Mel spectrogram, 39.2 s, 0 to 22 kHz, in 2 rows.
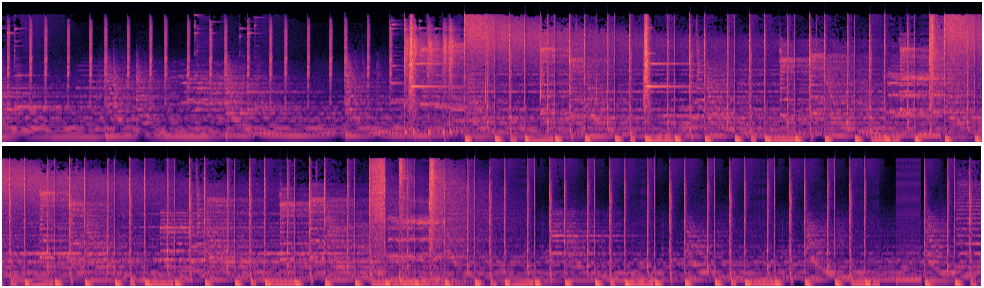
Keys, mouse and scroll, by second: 4.8-6.4 typing, 7.8-17.9 drag, 11.3-11.6 drag, 12.8-13.1 drag, 15.2-15.8 drag, 16.8-17.4 drag, 22.8 click, 24.2-25.0 typing, 26.1-26.8 drag, 38.9 click.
